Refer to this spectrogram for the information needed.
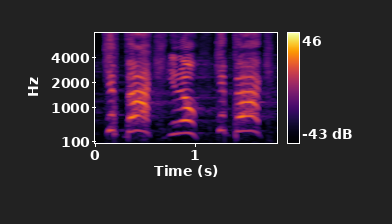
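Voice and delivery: loud, high frightened yell to get back; panicked yell. Retold or imitated. Dad spotting a snake on the driveway, yelling in panic. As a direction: shout it like a snake just appeared at your feet.

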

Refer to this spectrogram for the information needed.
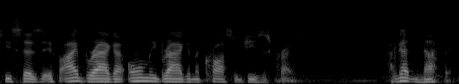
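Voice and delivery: soft heartfelt testimony; quiet sincere confession. Real, not acted. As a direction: bring it down to a humble hush. Quiet earnest preaching close.

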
